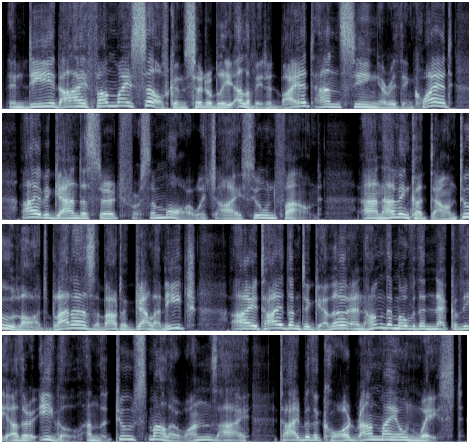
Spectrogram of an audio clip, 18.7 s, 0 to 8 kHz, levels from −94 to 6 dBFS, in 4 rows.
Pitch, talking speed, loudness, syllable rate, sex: 175 Hz, 200 wpm, -19 LUFS, 5.0 syllables/s, male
